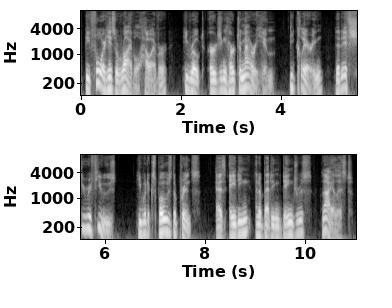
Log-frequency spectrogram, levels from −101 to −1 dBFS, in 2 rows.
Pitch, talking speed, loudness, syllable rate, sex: 110 Hz, 145 wpm, -19 LUFS, 5.6 syllables/s, male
